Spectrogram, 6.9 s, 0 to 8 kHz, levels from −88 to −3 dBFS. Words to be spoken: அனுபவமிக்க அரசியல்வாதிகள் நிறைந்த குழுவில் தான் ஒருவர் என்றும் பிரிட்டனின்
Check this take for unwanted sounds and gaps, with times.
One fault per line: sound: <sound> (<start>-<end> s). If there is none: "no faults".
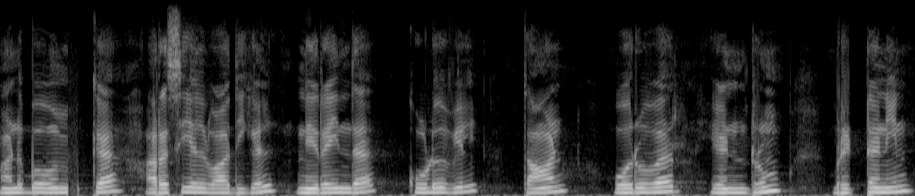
sound: dropout (0.5-0.6 s)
